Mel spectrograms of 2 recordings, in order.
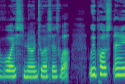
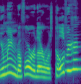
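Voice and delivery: animated cartoon voice swinging up and down; 3 semitones higher than usual. Acting out a scene from the special: Goofy voice. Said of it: "we do our best impression".

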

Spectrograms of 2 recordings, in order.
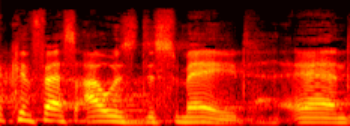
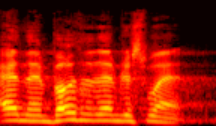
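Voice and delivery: normal talking voice

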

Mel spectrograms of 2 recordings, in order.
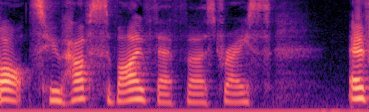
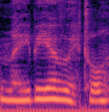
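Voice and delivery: whispered, quieter; 7 dB quieter than usual. Narrating Livewire answering Ferocity when she asks if he is nervous, whispered. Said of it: "he whispered".

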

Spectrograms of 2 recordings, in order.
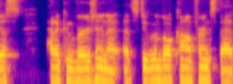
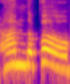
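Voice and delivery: put-on very high-pitched Italian accent. Retelling a scene where Steve Martin comes out as the Pope, Steve Martin's Italian Pope accent. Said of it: "I know that was an Italian accent".

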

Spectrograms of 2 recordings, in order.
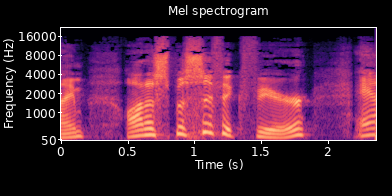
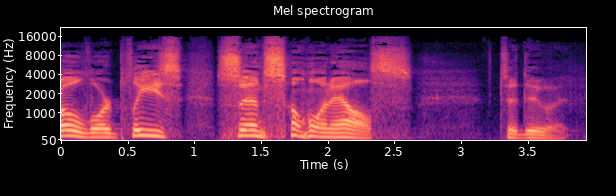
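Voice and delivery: mock pleading that bursts suddenly out; 5 semitones lower than usual. Retelling Moses' answer to God at the burning bush: imitating a blurted plea. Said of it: "he just blurts out".

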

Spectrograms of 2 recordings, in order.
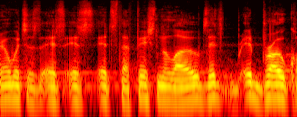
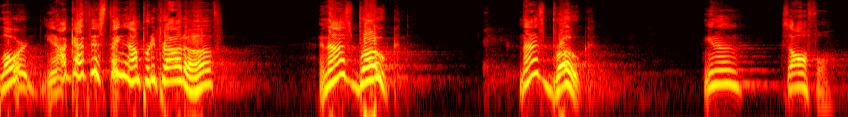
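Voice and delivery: put-on very high, loud, exasperated and frustrated pleading; 5 dB louder than usual. Recounting a prayer in church over something broken, retelling a frustrated prayer. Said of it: "I was just real frustrated".

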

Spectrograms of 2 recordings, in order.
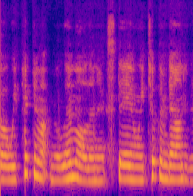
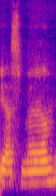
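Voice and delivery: low, flat, even, expressionless monotone; 4 semitones lower than usual. Describing a cop he met, imitating how the cop talked: monotone 'yes, ma'am'. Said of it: "like monotone".

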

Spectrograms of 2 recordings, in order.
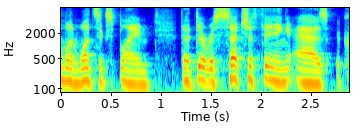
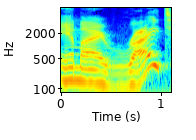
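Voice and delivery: "right" climbing hard, strong rise at the end. Suggesting a conversation opener about Jim, question in the tone: rise on right. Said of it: "Emphasis on the question in the tone".

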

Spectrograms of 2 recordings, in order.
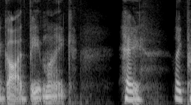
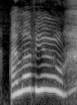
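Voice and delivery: very high, acted-out, screamed cry; 10 semitones higher than usual. Retelling a goodbye through a door, imitating someone screaming. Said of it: "he just screamed".

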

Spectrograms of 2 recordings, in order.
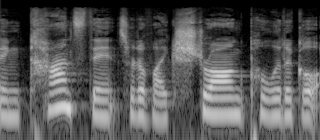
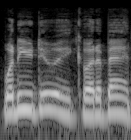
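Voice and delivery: ordinary delivery

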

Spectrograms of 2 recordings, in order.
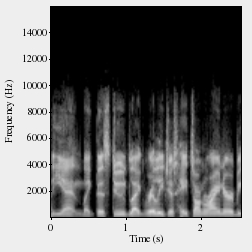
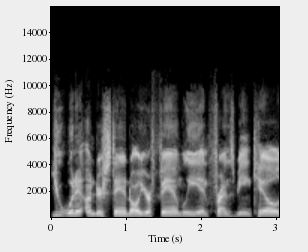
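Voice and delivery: mock, contained, mild yell; 3 semitones higher than usual. Retelling an anime scene where Sasuke yells at his teacher: Sasuke yelling. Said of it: "Sasuke just yells at him".

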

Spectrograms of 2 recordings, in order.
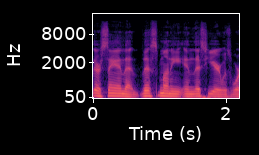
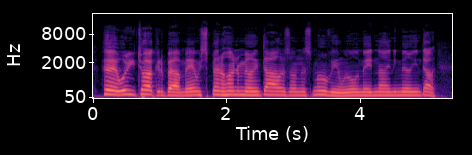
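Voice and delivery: dumb-sounding voice, New York gangster twang, pitched higher; 6 semitones higher than usual. Explaining how studios cook the books, doing a dumb studio executive voice. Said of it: "That was dumb studio executive voice".

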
